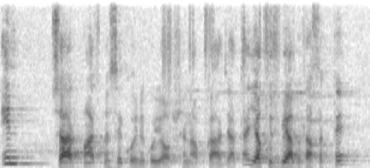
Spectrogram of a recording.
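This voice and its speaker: A man teaching spoken English, explaining slowly and patiently and checking that students follow. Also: mid-range voice, big pitch swings, darkish tone. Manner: slow, patient explaining with checks like "theek hai?".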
